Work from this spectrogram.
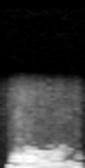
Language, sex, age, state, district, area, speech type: Bengali, male, 18-30, West Bengal, Paschim Medinipur, rural, conversation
